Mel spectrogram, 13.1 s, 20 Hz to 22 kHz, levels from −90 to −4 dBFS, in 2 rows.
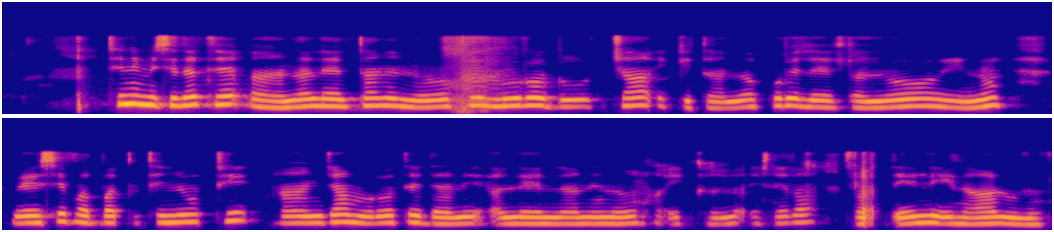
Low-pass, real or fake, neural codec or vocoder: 7.2 kHz; fake; codec, 24 kHz, 1.2 kbps, DualCodec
